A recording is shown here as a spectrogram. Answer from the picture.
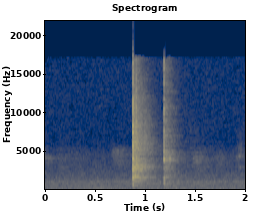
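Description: Cooked mud crab shell cracking as its mouthparts are snapped off by hand: two sharp cracks about a third of a second apart, the first louder.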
